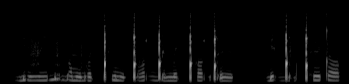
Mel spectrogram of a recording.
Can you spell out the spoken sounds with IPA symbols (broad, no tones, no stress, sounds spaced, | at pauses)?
ɠ i v i b ʉ ɠ ɔ m ɡʷ e ǃʰ i m ɡ͡ǃ ɔ ɡ͡ǃ e m e ǃʰ ɔ ǃʼ ʉ | ɠ e ɡ͡ǃ ə b ǃʰ ʉ t ɔ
